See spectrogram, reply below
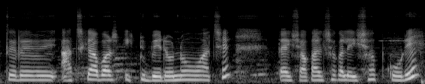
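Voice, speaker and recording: A woman's voice: medium pitch, level tone, fairly quick, darkish tone. A woman narrating a casual family vlog, chatting straight to her viewers and asking them questions. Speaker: family vlogger.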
